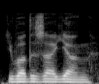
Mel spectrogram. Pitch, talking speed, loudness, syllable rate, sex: 120 Hz, 240 wpm, -14 LUFS, 6.9 syllables/s, male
